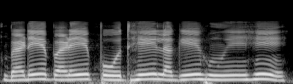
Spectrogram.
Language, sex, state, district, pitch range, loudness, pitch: Hindi, female, Madhya Pradesh, Bhopal, 210-230 Hz, -10 LUFS, 220 Hz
